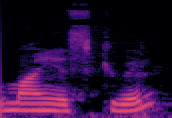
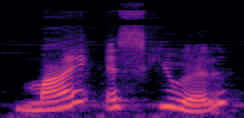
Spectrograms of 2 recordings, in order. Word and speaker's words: MySQL: MySQL is a very popular open source database, officially pronounced as MySQL, not MySQL.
